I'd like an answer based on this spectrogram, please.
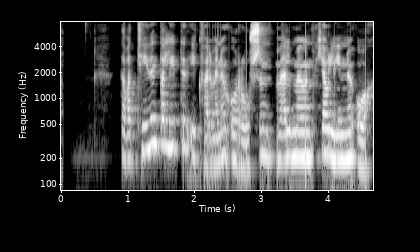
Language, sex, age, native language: Icelandic, female, 40-49, Icelandic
